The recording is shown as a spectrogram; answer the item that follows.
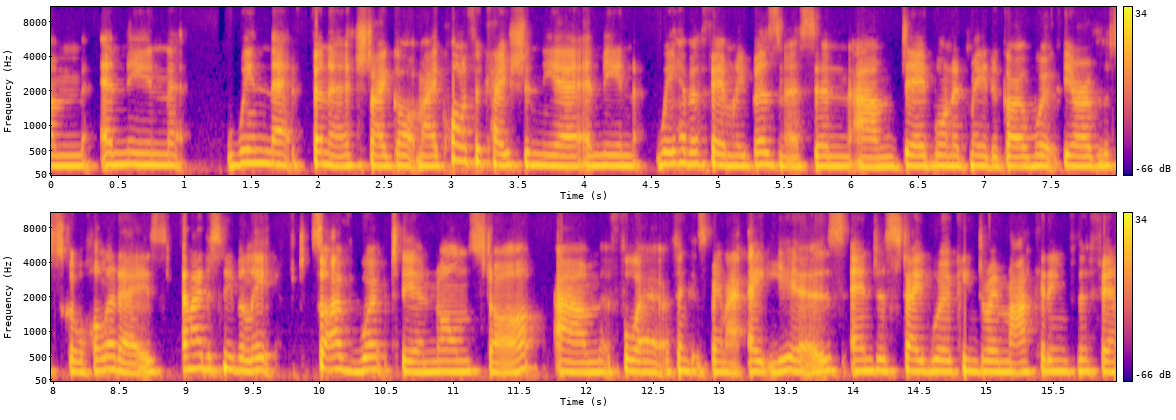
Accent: Christchurch, Canterbury, New Zealand; Okay, well, I grew up in Christchurch. I'm a Christchurch girl in a small little town called Brooklands, which is kind of out in the country.

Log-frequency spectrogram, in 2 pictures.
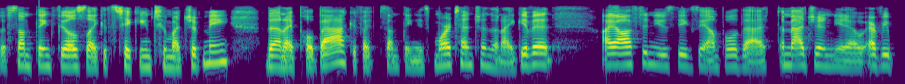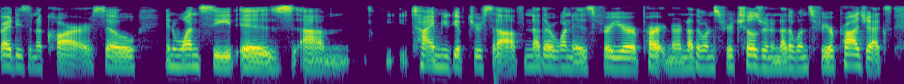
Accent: Beverly Hills, California, United States; also born or lived in Thibodaux, Louisiana / New Orleans, Louisiana; growing up in Beverly Hills

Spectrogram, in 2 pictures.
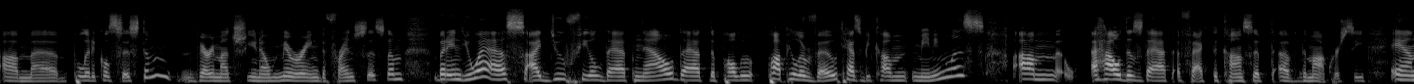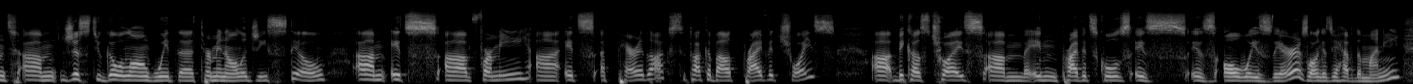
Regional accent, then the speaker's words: Lisbon, Portugal; now in United States; I'm originally from Lisbon, Portugal

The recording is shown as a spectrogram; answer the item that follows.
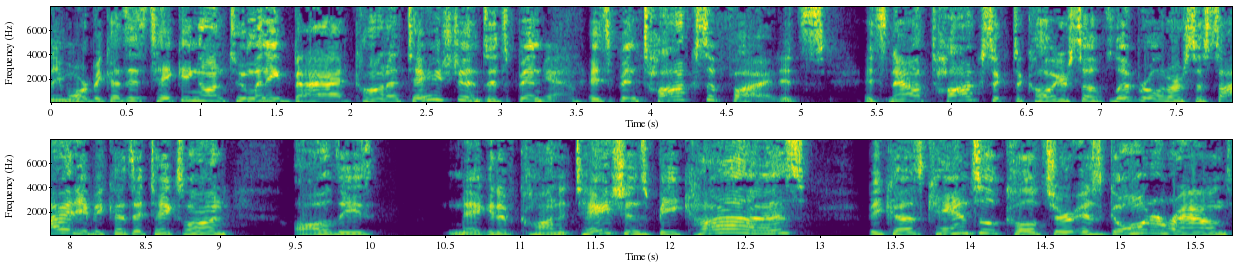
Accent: California, United States; I was a guy from the 80s. I was a dude from California

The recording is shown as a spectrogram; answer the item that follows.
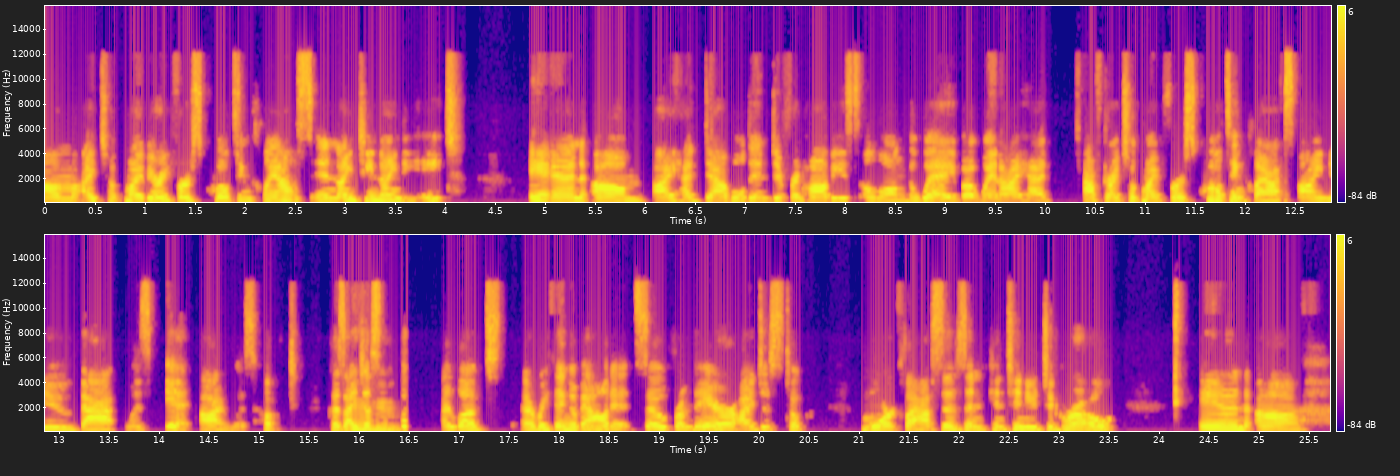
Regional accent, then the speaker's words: Wilkes-Barre, Pennsylvania, United States; also born or lived in Delaware; My hometown is Wilkes-Barre, Pennsylvania

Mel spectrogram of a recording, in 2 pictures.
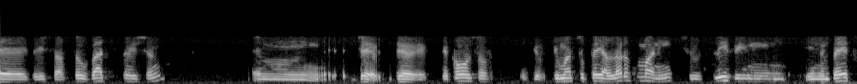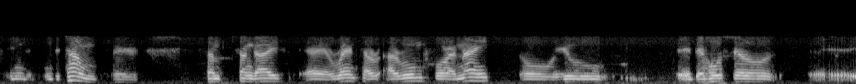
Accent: Chile; English is a second language; moved away as an adult; now in Cork, Ireland; I'm from Chile. I'm the guy that's from Chile

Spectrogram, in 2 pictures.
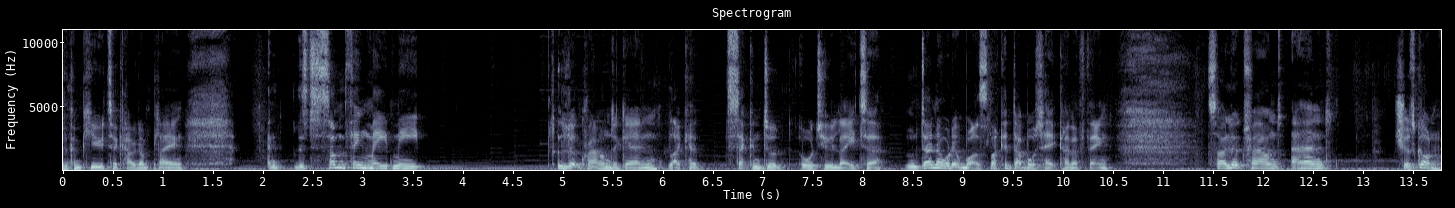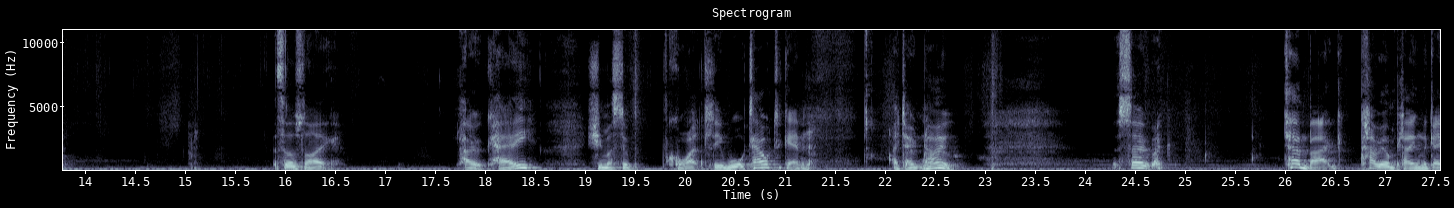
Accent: Hastings, South East England, United Kingdom; in my early years of secondary school in my hometown of Hastings

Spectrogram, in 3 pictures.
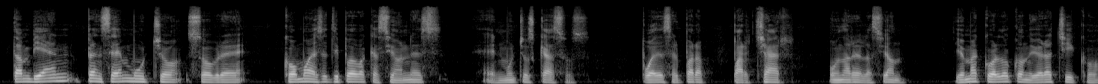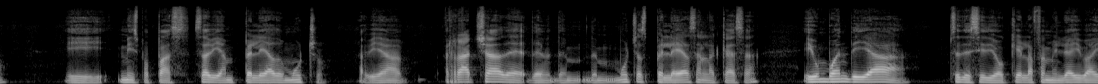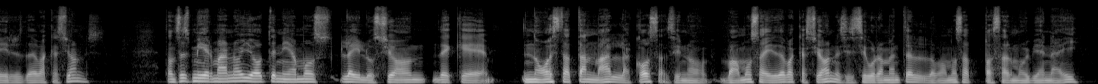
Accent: Sweden; moved away; yo crecí en Suecia

